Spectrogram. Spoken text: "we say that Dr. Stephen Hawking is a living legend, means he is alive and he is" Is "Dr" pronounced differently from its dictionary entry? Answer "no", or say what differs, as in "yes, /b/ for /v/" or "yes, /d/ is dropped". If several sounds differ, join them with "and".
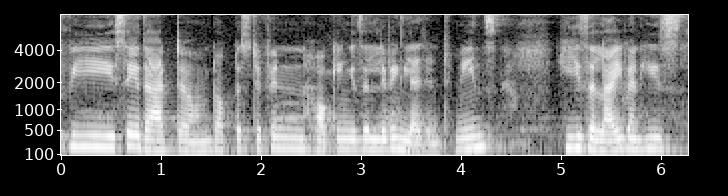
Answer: no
